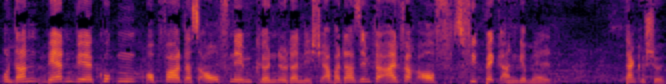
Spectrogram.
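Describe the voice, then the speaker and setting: A woman's fairly high pitch at a moderate pace, with ordinary pitch variation and crowd noise in the background. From Essen, Ruhr area. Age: 40s. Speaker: chair of a patient association. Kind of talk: interview. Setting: side room at a trade fair.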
